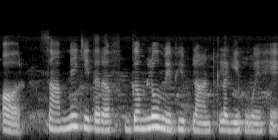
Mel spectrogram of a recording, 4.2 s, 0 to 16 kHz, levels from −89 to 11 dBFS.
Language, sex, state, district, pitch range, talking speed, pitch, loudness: Hindi, female, Madhya Pradesh, Dhar, 175-220 Hz, 160 wpm, 195 Hz, -17 LUFS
